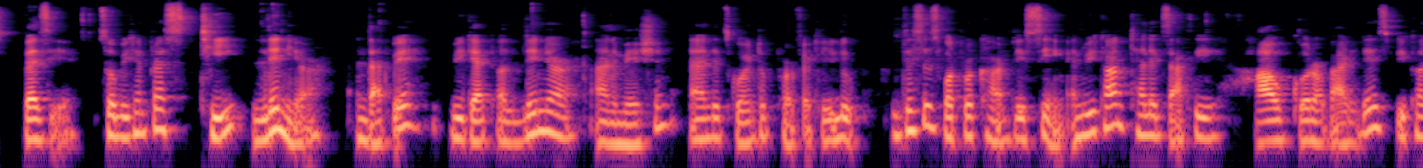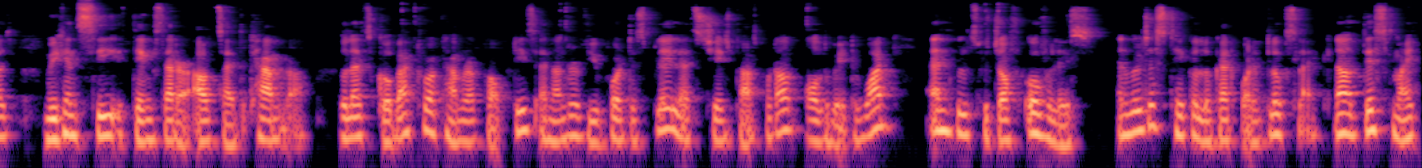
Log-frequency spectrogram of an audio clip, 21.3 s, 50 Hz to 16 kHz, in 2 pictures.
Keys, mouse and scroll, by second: 1.5 t, 3.0-4.3 drag, 4.4 shift+space, 9.1 shift+space, 13.8-14.9 drag, 15.9 scroll down 2, 16.2 click, 18.2 click, 18.8 shift+space.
